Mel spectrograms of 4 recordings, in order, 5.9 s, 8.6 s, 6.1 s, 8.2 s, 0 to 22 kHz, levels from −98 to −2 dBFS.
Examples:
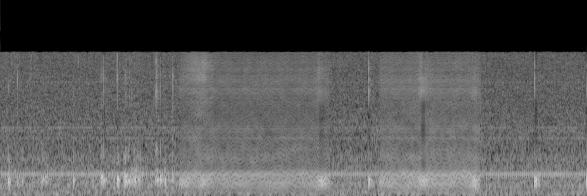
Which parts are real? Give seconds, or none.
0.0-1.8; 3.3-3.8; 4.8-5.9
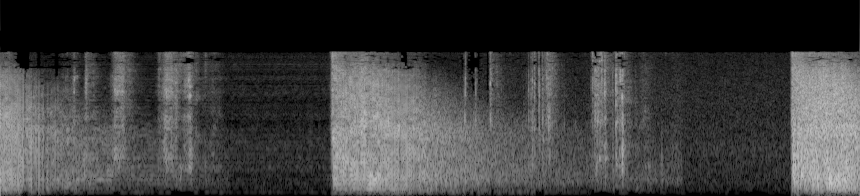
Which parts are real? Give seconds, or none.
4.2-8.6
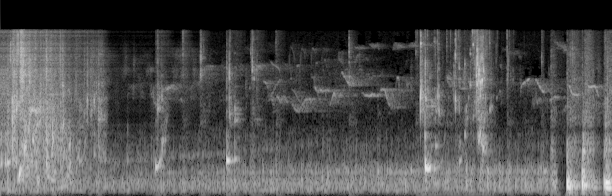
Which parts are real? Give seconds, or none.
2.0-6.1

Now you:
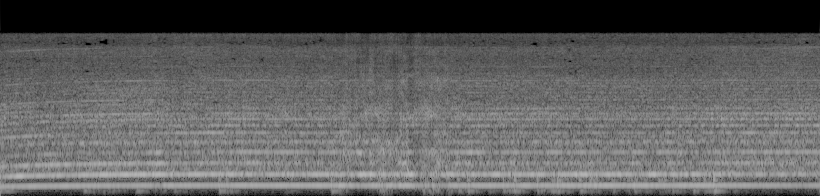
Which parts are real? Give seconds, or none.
0.0-3.4; 4.5-8.2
